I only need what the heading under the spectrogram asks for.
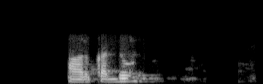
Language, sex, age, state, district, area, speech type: Hindi, male, 18-30, Bihar, Vaishali, rural, conversation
